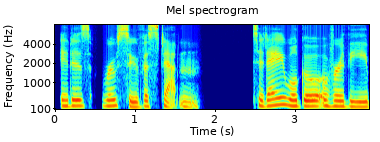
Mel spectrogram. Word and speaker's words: rosuvastatin: Rosuvastatin has 5 syllables. Ro, like you row a boat. Sue, like the nickname for Susan, Sue.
